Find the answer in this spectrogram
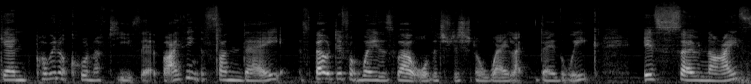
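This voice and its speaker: A woman with an English accent speaks at a fairly quick pace. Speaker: lifestyle vlogger. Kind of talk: casual vlog talk.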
